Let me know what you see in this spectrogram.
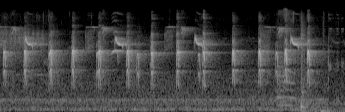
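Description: A bird calling a quick run of short, sharp notes, about three a second, that stops shortly before the end.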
